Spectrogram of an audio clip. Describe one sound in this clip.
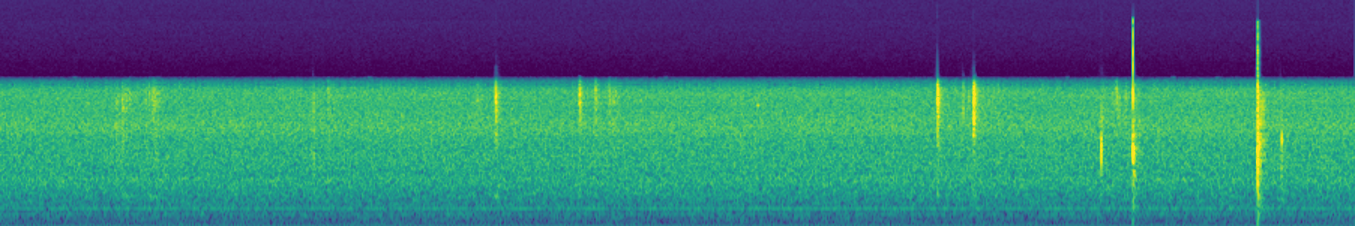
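Metal parts of a machine gun click and clack as a soldier handles it.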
